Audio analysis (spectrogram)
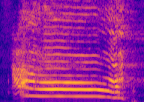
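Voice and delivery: long high scream of delight; piercing happy shriek; excited scream. Real, not acted. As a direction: scream at full volume, overjoyed. Screams over gift.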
